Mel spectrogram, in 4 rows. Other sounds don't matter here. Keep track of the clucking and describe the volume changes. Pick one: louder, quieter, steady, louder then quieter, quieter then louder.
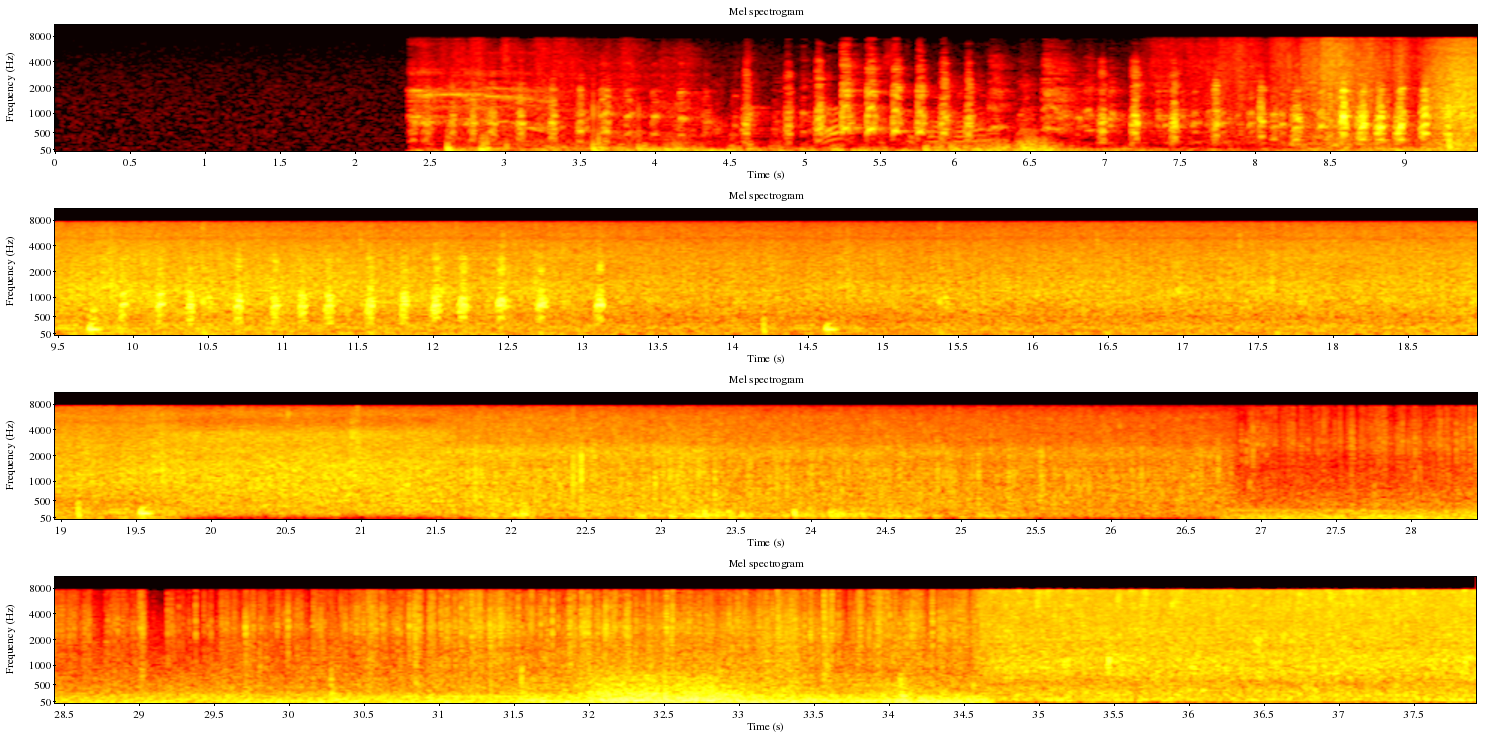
louder.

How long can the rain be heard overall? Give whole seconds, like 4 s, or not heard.
29 s.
